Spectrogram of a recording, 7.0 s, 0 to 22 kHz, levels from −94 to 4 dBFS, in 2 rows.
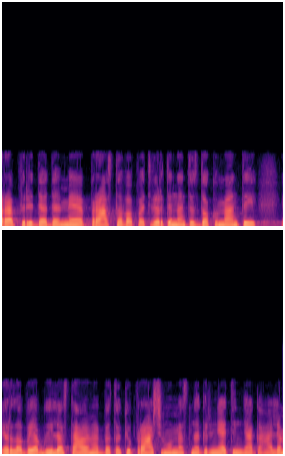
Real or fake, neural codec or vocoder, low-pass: real; none; 7.2 kHz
